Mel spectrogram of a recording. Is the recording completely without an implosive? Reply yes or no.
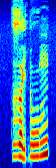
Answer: no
